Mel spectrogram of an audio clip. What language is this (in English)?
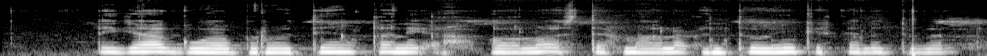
Somali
